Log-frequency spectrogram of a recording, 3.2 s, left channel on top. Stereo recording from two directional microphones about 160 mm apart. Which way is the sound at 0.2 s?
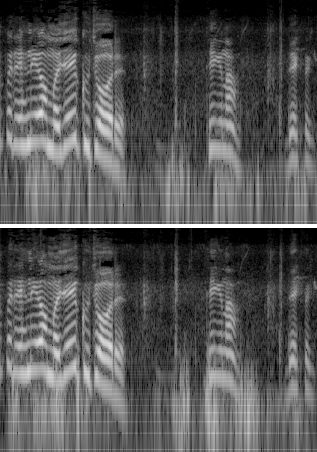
50° right (ahead or behind).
